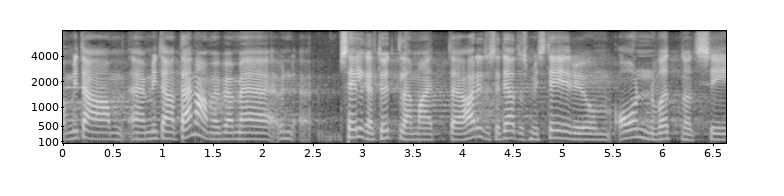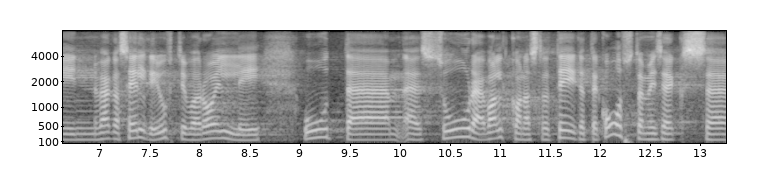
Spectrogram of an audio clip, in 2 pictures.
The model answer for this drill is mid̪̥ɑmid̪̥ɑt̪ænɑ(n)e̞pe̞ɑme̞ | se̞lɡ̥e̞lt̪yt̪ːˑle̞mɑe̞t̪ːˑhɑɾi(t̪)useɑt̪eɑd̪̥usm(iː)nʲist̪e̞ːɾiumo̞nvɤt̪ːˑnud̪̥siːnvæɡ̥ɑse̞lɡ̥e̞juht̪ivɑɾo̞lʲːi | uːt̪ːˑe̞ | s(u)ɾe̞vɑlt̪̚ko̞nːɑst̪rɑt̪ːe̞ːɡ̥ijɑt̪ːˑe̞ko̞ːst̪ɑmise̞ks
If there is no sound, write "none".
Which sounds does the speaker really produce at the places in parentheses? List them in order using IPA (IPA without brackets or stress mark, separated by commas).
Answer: m, d̪, i, uː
